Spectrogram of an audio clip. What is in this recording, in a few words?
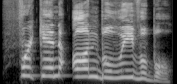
jeers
